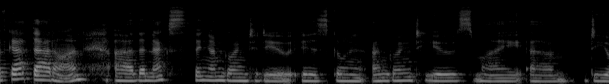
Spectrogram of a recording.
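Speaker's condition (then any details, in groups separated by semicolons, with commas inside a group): No condition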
